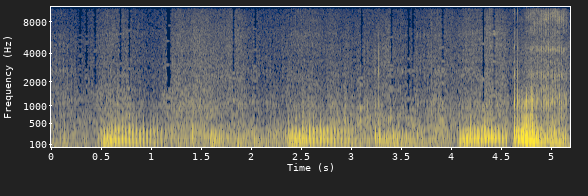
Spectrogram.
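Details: House cats Agu, a female American Shorthair, and Chappy, a male Scottish Fold with folded ears; soft rumbling purr swells in three bursts with faint pauses between, ending with a brief louder rustle.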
